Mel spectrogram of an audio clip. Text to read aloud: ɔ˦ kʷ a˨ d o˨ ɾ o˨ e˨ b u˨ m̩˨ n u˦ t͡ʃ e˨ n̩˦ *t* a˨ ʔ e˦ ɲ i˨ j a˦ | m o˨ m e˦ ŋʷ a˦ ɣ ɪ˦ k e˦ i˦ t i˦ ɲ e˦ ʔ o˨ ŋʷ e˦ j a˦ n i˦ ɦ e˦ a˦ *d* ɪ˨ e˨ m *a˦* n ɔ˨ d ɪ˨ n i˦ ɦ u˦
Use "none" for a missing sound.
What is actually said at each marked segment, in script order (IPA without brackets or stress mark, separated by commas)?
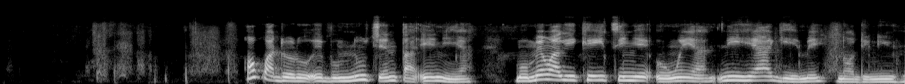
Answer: t, ɡ, e˦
